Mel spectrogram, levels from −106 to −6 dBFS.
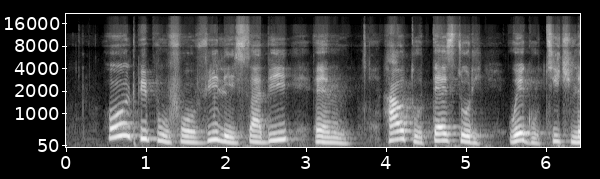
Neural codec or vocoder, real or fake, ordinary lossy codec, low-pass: none; real; Opus, 24 kbps; 19.8 kHz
